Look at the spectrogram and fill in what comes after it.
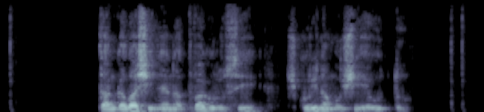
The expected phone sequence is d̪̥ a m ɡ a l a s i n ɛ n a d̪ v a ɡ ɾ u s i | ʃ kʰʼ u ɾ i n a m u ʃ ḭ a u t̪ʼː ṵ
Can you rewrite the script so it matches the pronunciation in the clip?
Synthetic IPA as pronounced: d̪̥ a ŋ ɡ a l a ʃ i n ɛ n a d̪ v a ɡ ɾ u s i | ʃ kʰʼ u ɾ i n a m u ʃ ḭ ɛ u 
